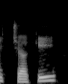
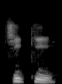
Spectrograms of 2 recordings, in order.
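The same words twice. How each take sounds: First: चकी with an 'a' after च; first reading. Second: चिकी with an 'i' after च; alternative better reading. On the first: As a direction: say चकी, 'cha-kee', pitched up. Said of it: "या इसे ऐसे भी पढ़ सकते हैं". (चकी, 'च' पर अ के साथ) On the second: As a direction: say चिकी, 'chi-kee', with a falling end. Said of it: "ऐसे भी पढ़ सकते हैं". (चिकी, 'च' पर छोटी इ के साथ) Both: Shown as a demonstration.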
